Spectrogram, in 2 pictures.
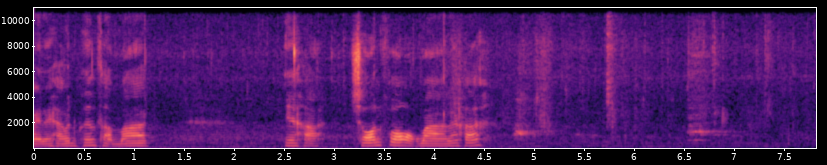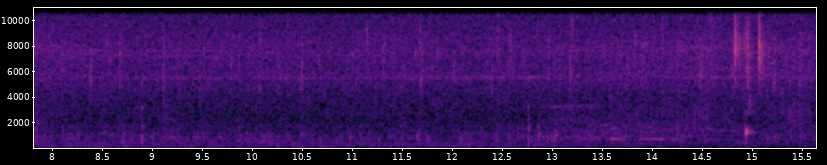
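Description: A metal ladle clinks against the side of a pot.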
